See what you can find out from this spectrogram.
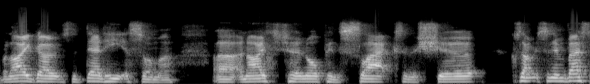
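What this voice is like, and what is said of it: British accent. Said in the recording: “with my accent, the standout anyway, right? ... in the UK”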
